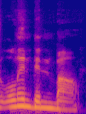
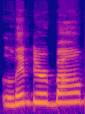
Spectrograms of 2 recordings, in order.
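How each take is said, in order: First: The middle syllable is said with an n sound. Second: The middle syllable is said with an r sound. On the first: It is how most people say it. "I swear everyone says Lindenbaum" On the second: It follows the spelling. "Because it's spelled Linderbaum. Is it Linderbaum?"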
